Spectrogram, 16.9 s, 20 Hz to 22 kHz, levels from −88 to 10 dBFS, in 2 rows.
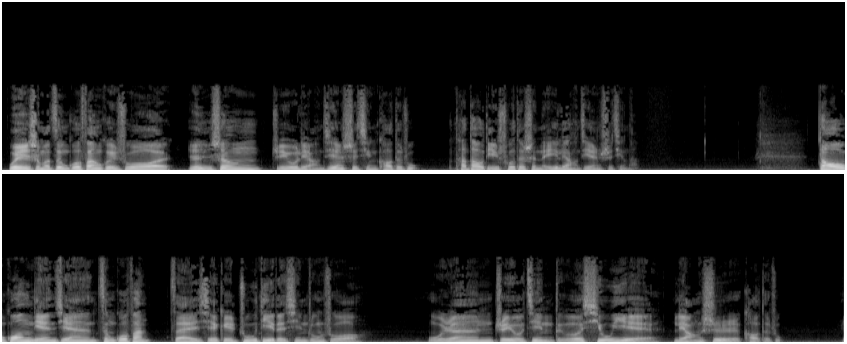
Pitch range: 85-120 Hz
